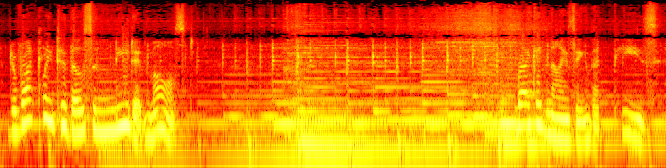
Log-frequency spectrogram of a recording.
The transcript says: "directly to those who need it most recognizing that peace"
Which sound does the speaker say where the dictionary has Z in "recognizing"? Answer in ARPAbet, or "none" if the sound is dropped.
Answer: Z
